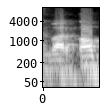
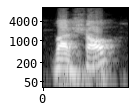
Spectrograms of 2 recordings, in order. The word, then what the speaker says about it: Virchow: Many people pronounce it as Warkau, but I follow this pronunciation, Warsaw.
